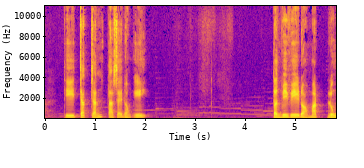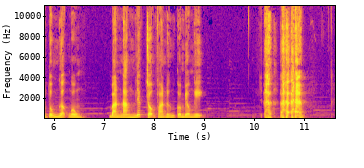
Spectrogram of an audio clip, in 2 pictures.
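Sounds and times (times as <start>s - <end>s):
speech: 0.4s - 2.1s, 4.6s - 9.1s, 10.2s - 11.1s
dry throat-clearing coughs: 10.2s - 11.1s.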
